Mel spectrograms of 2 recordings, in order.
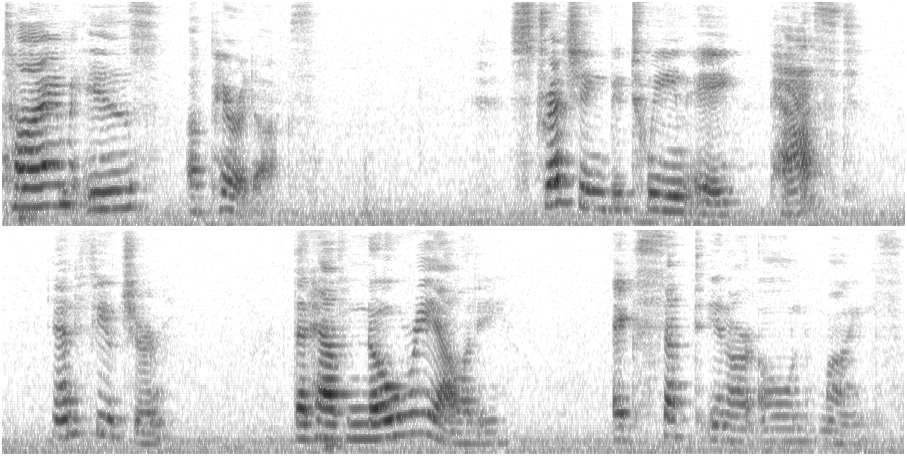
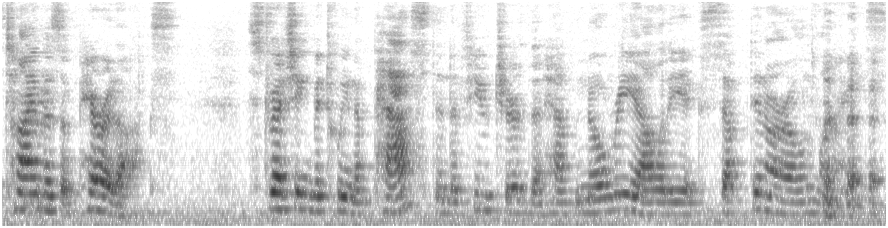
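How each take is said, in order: First: It is said slowly. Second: It is said at normal speed.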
